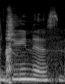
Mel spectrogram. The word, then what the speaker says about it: genus: Or is that like the genus name? I think that's the genus name. – Yeah, that's the genius name. – Genius name? – That's the genus name.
